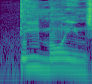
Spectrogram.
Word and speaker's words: Des Moines: I mean, um, um, I think he's I think the S is silent. Oh, right. De Moines.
